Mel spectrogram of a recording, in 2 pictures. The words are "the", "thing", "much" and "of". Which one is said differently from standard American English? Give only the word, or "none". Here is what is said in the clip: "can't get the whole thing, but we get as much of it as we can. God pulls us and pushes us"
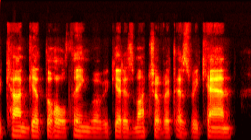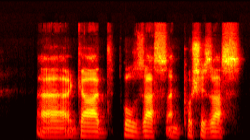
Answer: none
